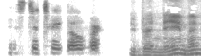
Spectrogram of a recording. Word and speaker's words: übernehmen: Übernehmen, you can see there's a dash under the E to help you pronounce and to know that the emphasis is on the E. You can also know that because there's an H after it, so the E has to be a bit longer.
